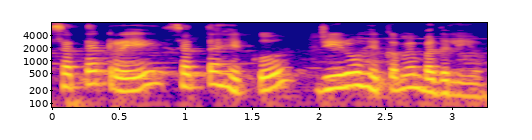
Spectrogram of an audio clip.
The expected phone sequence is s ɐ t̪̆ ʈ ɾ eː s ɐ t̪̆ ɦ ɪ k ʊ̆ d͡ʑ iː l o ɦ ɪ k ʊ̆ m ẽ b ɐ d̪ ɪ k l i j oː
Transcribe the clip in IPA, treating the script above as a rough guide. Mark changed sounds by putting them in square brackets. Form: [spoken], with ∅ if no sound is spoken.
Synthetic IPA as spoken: s ɐ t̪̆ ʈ ɾ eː s ɐ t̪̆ ɦ ɪ k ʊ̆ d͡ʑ iː [ɾ] o ɦ ɪ k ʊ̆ m ẽ b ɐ d̪ ɪ [∅] l i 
